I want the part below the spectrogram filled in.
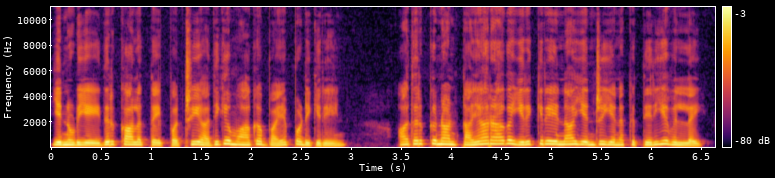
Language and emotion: Tamil, sad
